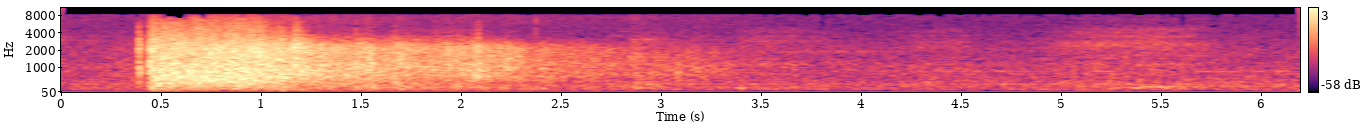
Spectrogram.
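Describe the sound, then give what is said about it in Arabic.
A cannon fires once to mark imsak, the start of the Ramadan fast, a loud booming blast that fades into a long rumbling decay before a quiet, steady background remains. “مدفع الإمساك”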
